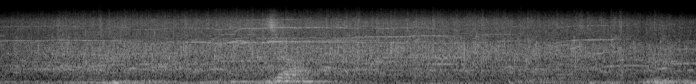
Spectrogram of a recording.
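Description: A large concert crowd at the Hammersmith Odeon in London applauds and cheers steadily as a band is welcomed to the stage, a dense wash of clapping with scattered whistles and shouts, loud and sustained throughout without a break.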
